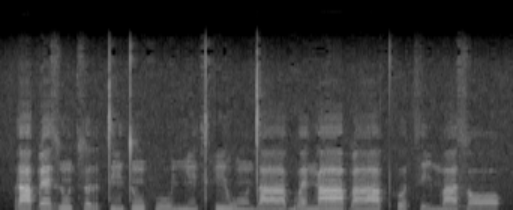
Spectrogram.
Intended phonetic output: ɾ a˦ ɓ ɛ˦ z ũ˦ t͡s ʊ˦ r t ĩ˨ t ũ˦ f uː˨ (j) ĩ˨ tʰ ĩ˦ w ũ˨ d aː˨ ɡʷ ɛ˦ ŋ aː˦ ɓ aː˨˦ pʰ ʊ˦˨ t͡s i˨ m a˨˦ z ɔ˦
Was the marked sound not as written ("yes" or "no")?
yes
